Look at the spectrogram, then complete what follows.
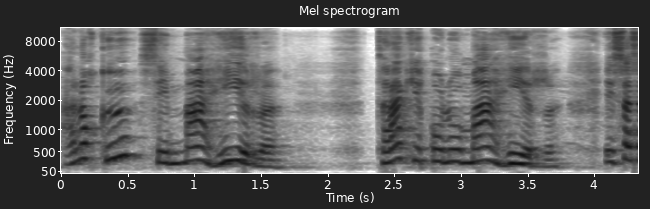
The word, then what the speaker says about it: ماهر: ماهر سي حنا quand on prononce هاد لو برينون ماهر on le prononce comme ça ماهر alors que c'est ماهير.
